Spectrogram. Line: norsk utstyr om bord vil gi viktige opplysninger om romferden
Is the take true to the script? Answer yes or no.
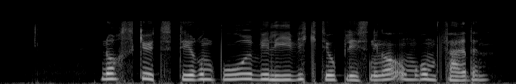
yes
